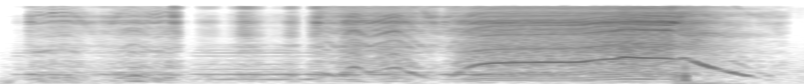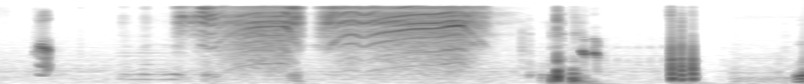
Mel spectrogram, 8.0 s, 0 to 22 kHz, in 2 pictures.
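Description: Handheld power drill with a 10 mm bit boring into a solid wooden ball. The motor runs in two main bursts, its whine rising as it speeds up and dropping as it stops, with a few shorter bursts and clicks between.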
